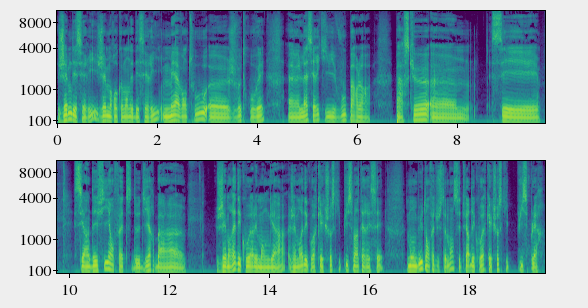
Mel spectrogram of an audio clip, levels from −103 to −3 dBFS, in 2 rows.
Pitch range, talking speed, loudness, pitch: 85-100 Hz, 175 wpm, -22 LUFS, 95 Hz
